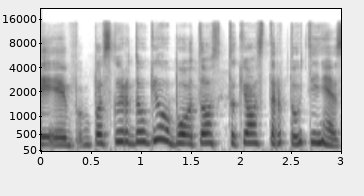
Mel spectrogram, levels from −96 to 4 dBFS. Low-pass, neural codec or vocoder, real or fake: 14.4 kHz; autoencoder, 48 kHz, 128 numbers a frame, DAC-VAE, trained on Japanese speech; fake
